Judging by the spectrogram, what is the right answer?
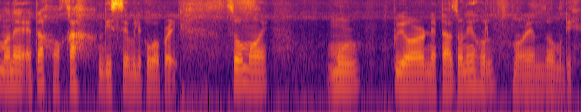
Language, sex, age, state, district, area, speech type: Assamese, male, 45-60, Assam, Dhemaji, rural, spontaneous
